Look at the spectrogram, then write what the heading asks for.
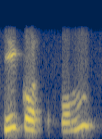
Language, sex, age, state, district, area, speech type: Assamese, male, 30-45, Assam, Jorhat, urban, conversation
